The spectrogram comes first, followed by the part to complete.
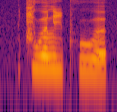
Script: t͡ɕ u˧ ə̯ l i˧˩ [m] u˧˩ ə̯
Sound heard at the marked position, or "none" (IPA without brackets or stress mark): pʰ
